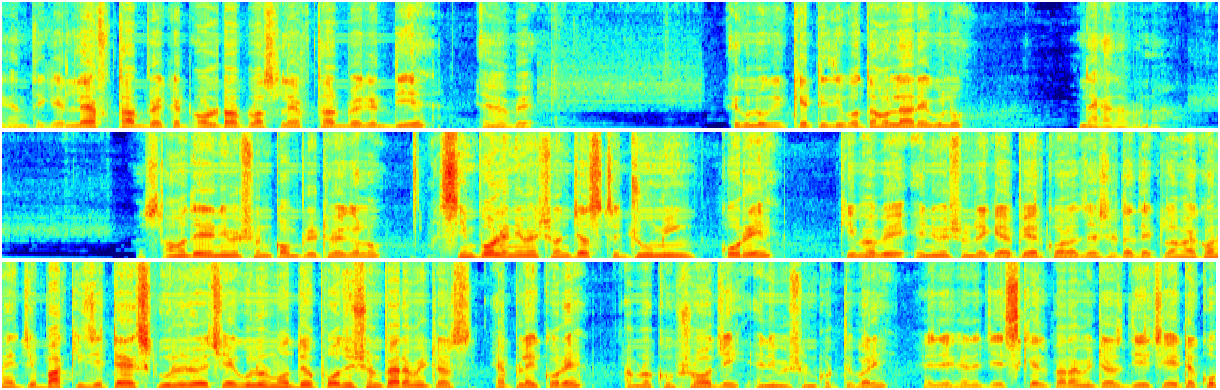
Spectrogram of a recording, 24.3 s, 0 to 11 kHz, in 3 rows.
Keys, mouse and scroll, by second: 1.1 alt+Num_Lock, 1.1 click, 1.5 alt+], 3.1-9.0 drag, 10.0 scroll up 1, 11.5 click, 13.6 scroll down 1, 13.8-15.4 scroll up 1, 19.7-22.5 drag.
